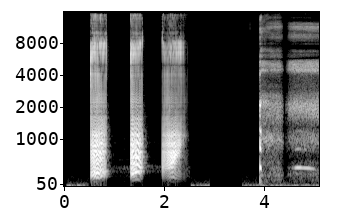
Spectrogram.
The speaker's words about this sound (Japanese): スカートの中どんどんおなら臭が濃くなっていくよね。あー臭い。スカートからガスが漏れてこっちにも匂ってくる。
